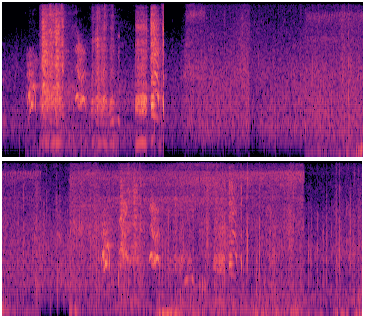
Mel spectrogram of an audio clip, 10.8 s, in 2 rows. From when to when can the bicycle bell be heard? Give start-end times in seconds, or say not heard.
not heard.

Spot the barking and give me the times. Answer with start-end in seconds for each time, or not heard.
0.3-1.8, 6.8-8.3.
